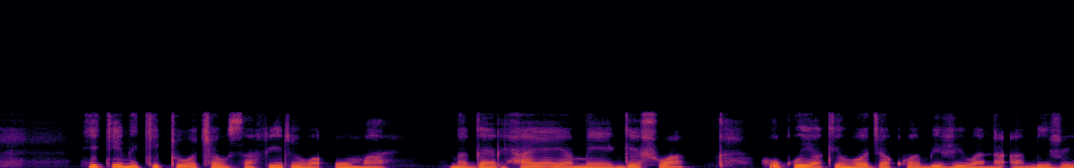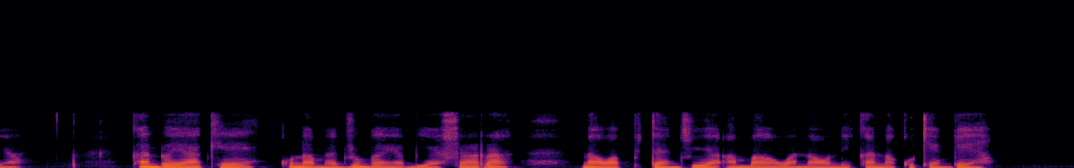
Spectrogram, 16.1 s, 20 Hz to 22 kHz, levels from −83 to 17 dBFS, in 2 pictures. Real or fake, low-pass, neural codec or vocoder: fake; 7.2 kHz; autoencoder, 48 kHz, 32 numbers a frame, DAC-VAE, trained on Japanese speech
